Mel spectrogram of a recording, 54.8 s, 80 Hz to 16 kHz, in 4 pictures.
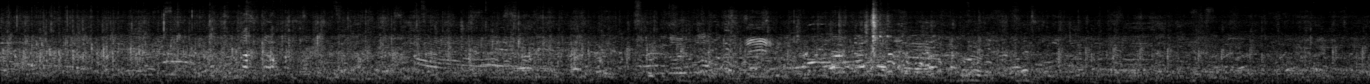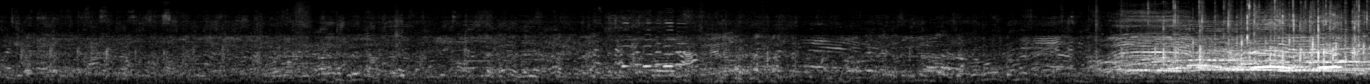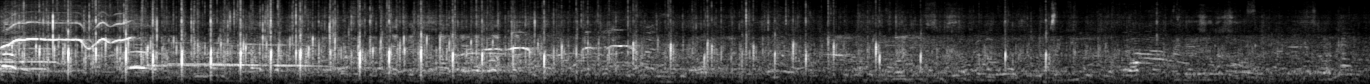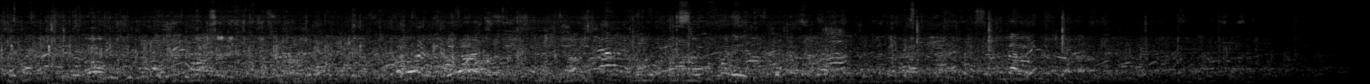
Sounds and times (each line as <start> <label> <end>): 19.6 applaudissements 21.9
